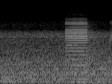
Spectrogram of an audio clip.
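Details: Fractional laser resurfacing on a patient's neck, with the laser held down on a foot pedal to make rectangular treatment areas; steady electronic hum with a brief high-pitched beep as the laser fires a pulse.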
